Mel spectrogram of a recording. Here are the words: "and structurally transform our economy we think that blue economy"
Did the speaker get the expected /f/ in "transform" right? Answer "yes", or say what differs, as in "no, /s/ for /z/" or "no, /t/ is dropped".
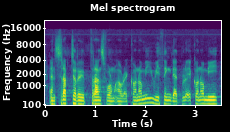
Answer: yes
